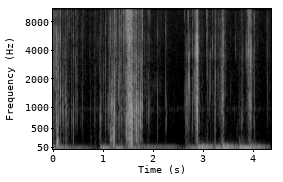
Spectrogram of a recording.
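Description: Fingertips of both hands rub and scratch crinkly plastic cling film wrapped over the hollow metal mesh grille of a microphone head. The result is bursts of close, crunchy crinkling and scratching with a heavy, boomy low rumble underneath, separated by short quiet gaps.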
